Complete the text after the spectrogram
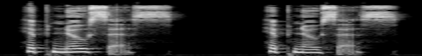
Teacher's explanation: Three syllables with the stress on the second.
